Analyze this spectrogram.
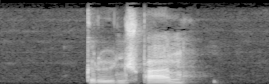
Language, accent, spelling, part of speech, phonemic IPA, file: German, Austria, Grünspan, noun, /ˈɡʁyːnˌʃpaːn/, De-at-Grünspan.ogg
- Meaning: 1. copper acetate, Cuprum aceticum 2. verdigris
